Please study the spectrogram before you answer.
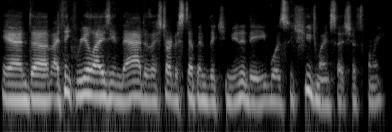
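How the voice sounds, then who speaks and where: A man's voice: mid-range voice, fairly even intonation, quick pace. A man in his forties talking as a guest in an interview, blunt and emphatic, giving motivational advice with casual swearing. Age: 40s. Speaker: podcast guest, real estate investor.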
